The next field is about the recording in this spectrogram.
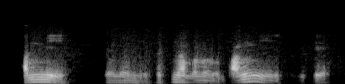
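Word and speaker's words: bánh mì: 동 정도 선에서 가세를 줍니다 방 방미는 그 반미 또는 베트남 방미 이렇게 발음을 하는데 뭐 방미도 2만 동 2 5천동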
